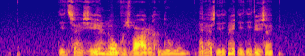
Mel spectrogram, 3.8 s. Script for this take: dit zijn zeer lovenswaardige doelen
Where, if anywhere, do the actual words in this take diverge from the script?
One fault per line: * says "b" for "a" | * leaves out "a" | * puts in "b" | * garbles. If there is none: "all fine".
* garbles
